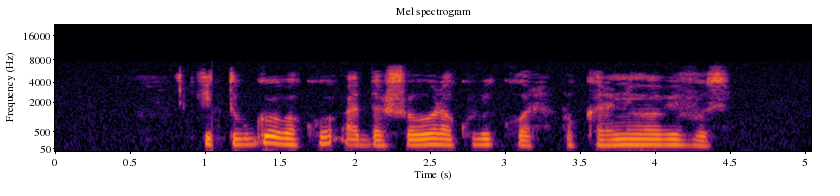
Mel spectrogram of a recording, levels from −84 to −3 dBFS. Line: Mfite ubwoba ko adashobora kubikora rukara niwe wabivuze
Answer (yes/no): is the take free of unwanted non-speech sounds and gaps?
no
